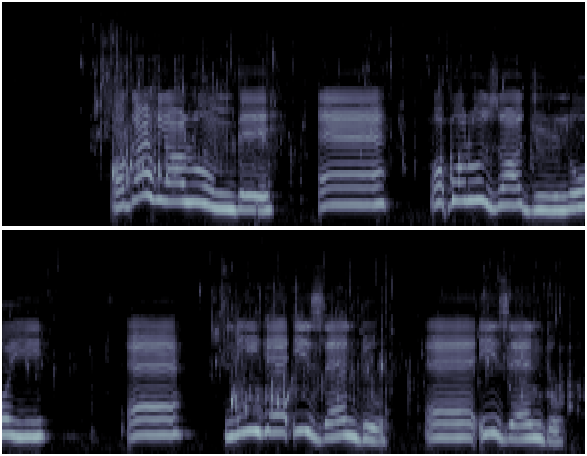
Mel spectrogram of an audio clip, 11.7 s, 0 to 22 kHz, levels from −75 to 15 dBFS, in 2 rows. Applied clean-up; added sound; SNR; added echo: neural mask model RNNoise.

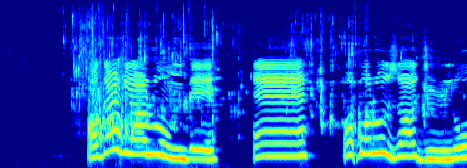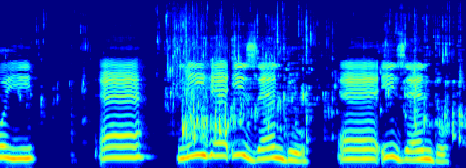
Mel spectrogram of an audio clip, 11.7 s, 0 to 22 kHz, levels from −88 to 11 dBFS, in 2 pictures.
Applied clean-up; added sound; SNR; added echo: classical method Wiener filter.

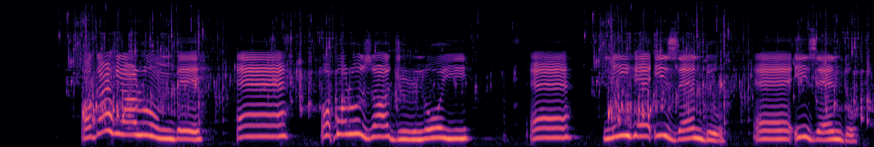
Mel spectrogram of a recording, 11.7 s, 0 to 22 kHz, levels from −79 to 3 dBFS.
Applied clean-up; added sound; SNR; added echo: none; Liquid; 15 dB; none.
